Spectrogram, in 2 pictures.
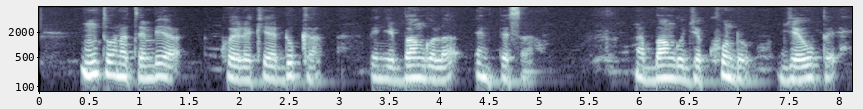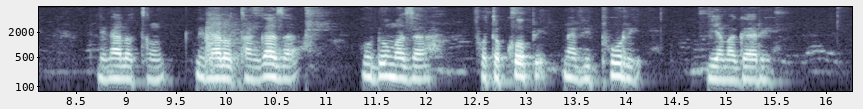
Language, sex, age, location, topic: Swahili, male, 25-35, Wajir, finance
